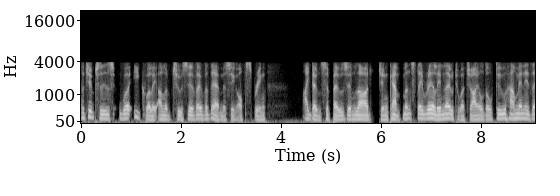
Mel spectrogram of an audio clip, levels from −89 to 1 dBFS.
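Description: At 5.79 s the speech stops and a brief fading buzz stands in for about 171 ms, likely a call audio freeze where delayed packets emptied the jitter buffer. The waveform shows a decaying tail, then roughly 110 ms of near-flat silence, resuming at 5.98 s without lost material, all within a spectrogram capped at 4 kHz.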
